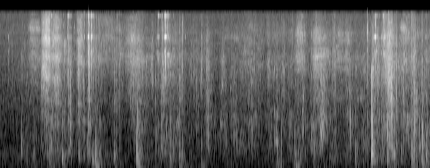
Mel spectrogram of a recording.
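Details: A bulldog puppy, two months old, at play with a Boston terrier; quick rhythmic panting and huffing breaths, with a few sharper snorts and scrabbling noises between them.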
